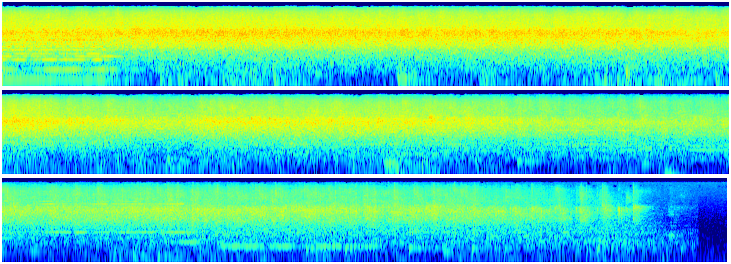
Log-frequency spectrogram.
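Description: Live opera audience applauding. The orchestra's held closing chord cuts off just over a second in. The applause stays loud for about twelve seconds, then slowly dies down.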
